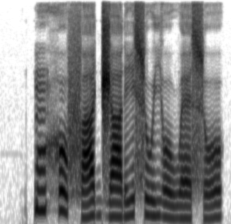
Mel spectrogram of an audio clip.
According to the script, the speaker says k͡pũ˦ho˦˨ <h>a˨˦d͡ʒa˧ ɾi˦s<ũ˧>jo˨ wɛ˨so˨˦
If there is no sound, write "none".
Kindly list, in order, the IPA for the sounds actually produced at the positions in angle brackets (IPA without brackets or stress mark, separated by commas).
f, u˧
